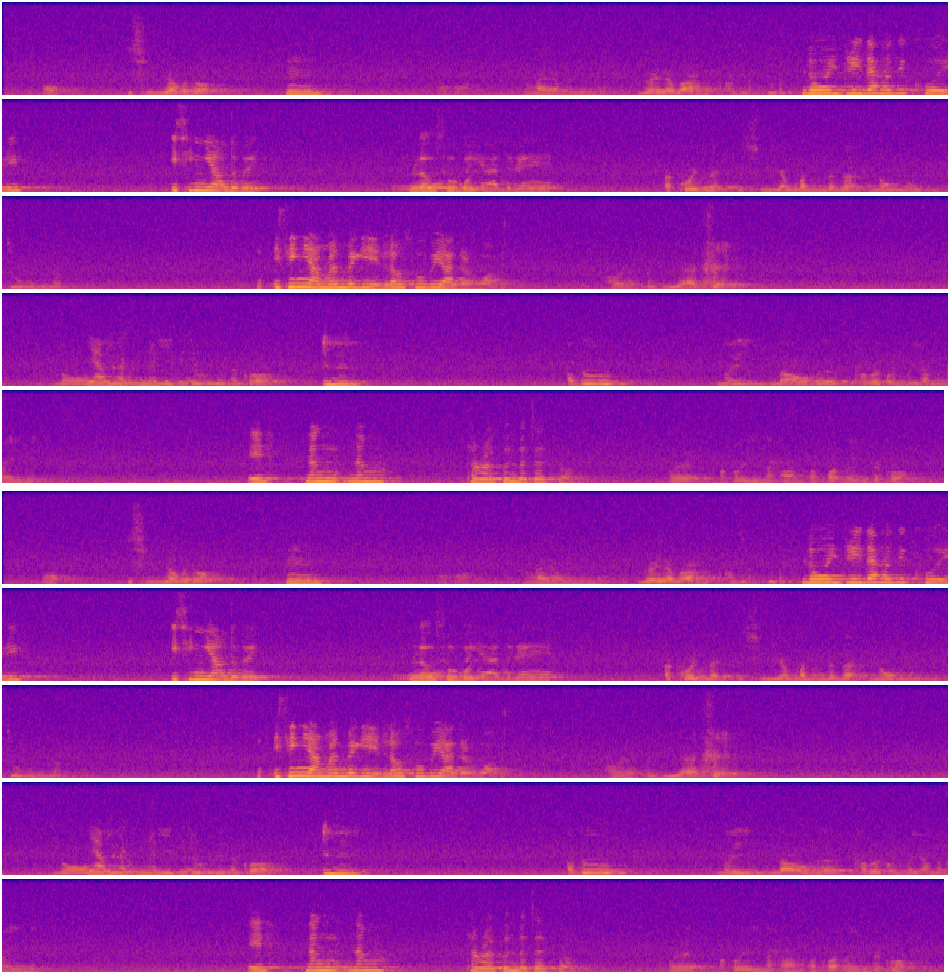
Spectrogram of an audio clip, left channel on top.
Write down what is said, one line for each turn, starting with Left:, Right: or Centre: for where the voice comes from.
Right: ꯑꯣ ꯏꯁꯤꯡ ꯌꯥꯎꯕꯗꯣ
Left: ꯎꯝ
Right: ꯑꯣꯍꯣ ꯅꯨꯡꯉꯥꯏꯔꯝꯃꯅꯤꯅꯦ ꯂꯣꯏꯔꯕ ꯍꯧꯖꯤꯛꯇꯤ
Left: ꯂꯣꯏꯗ꯭ꯔꯤꯗ ꯍꯧꯖꯤꯛ ꯈꯣꯏꯔꯤ ꯏꯁꯤꯡ ꯌꯥꯎꯗꯕꯩ
Right: ꯑꯣ ꯑꯣ
Left: ꯂꯧ ꯁꯨꯕ
Right: ꯑꯩꯈꯣꯏ
Left: ꯌꯥꯗ꯭ꯔꯦ
Right: ꯑꯩꯈꯣꯏꯅ ꯏꯁꯤꯡ ꯌꯥꯝꯃꯟꯗꯅ ꯅꯣꯡ ꯅꯨꯡꯇꯤ ꯆꯨꯕꯅꯤꯅ
Left: ꯏꯁꯤꯡ ꯌꯥꯝꯃꯟꯕꯒꯤ ꯂꯧ ꯁꯨꯕ ꯌꯥꯗ꯭ꯔꯕꯣ
Right: ꯍꯣꯏ ꯑꯈꯣꯏꯗꯤ ꯌꯥꯗ꯭ꯔꯦ ꯅꯣꯡꯁꯦ
Left: ꯌꯥꯝ ꯐꯩꯅꯦ
Right: ꯅꯨꯡꯇꯤ
Left: ꯑꯗꯨꯗꯤ
Right: ꯆꯨꯕꯅꯤꯅꯀꯣ
Left: ꯎꯝ
Right: ꯑꯗꯨ ꯅꯣꯏ ꯂꯥꯎꯒꯨꯝꯕꯗ ꯊꯔꯣꯏ ꯈꯨꯟꯕ ꯌꯥꯝ ꯅꯨꯡꯉꯥꯏꯌꯦꯅꯦ
Left: ꯑꯦ ꯅꯪ ꯅꯪ ꯊꯔꯣꯏ ꯈꯨꯟꯕ ꯆꯠꯄ꯭ꯔꯣ
Right: ꯍꯣꯏ ꯑꯩꯈꯣꯏ ꯅꯍꯥꯟ ꯇꯝꯄꯥꯛ ꯂꯩꯕꯗꯀꯣ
